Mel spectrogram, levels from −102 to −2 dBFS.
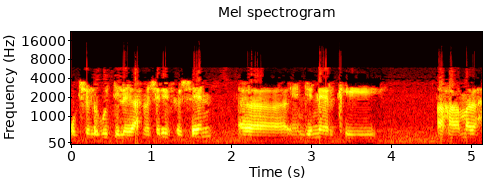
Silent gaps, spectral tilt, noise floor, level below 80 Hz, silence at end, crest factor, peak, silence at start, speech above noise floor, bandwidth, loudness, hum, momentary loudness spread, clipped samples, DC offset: none; -3.5 dB/octave; -47 dBFS; -62 dBFS; 0 s; 16 dB; -8 dBFS; 0 s; 25 dB; 8.4 kHz; -22 LUFS; none; 7 LU; under 0.1%; under 0.1%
